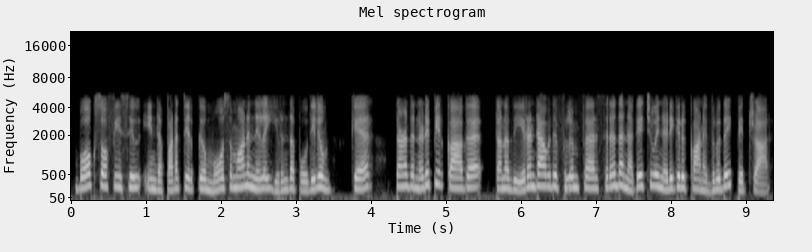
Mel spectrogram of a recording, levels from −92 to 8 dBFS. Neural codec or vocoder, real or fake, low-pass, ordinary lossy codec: codec, 16 kHz, 1 kbps, X-Codec, HuBERT features, trained on LibriSpeech; fake; 5.4 kHz; none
